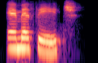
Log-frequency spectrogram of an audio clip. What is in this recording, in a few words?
"MFH", Indian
